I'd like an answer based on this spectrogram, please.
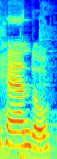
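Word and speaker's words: Handel: It's actually handle. Yeah. A handle. No, but it's like fly off the handle, and it's like the German composer. Yeah, I know. It's pronounced handle.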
